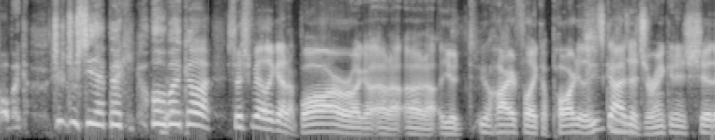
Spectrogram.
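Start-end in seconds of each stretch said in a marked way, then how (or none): 0.0-2.2 squealing, gushing, amped-up amazement, very high. Retelling how amped-up people react to a simple trick: imitating excited amped-up people. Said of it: "They're like".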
